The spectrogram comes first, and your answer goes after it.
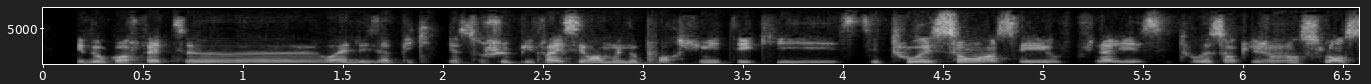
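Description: A man speaks at a medium pitch with ordinary pitch variation and hardly any pauses, in a dry, close recording with no echo. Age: 20s. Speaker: app developer and entrepreneur. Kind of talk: interview. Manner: hesitant, many fillers.

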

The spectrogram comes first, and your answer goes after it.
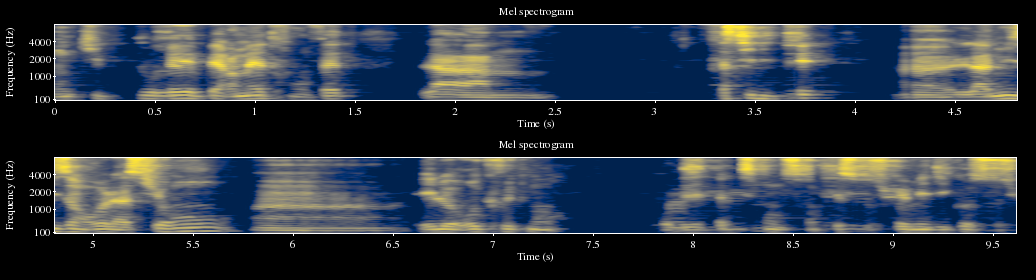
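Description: A man at a fairly low pitch and moderate pace, with ordinary pitch variation, long, frequent pauses and a quiet background. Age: 30s. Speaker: company founder, former youth worker. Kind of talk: casual interview. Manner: hesitant with filler words.

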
